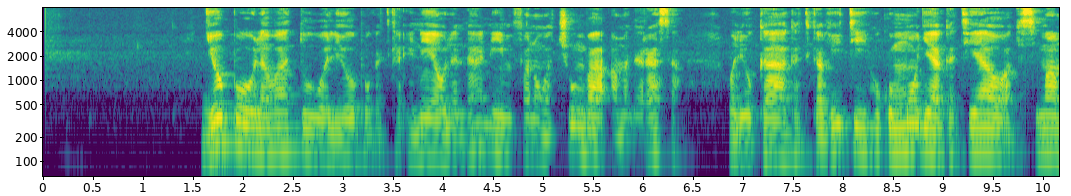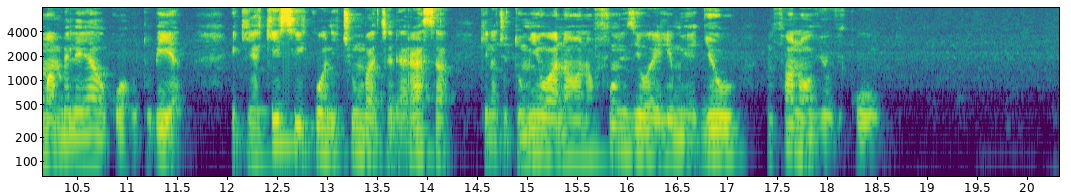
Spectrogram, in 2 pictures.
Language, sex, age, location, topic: Swahili, male, 25-35, Dar es Salaam, education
